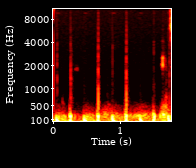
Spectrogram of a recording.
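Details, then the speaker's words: Patent ductus arteriosus murmur in a newborn: a rapid heartbeat near 140 a minute with a continuous low, rumbling murmur between beats, from newborn-examination app audio. "Here we've got some audio of a patent ductus arteriosus."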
